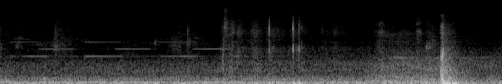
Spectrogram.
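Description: Gloved hands rub and knock against hard plastic.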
